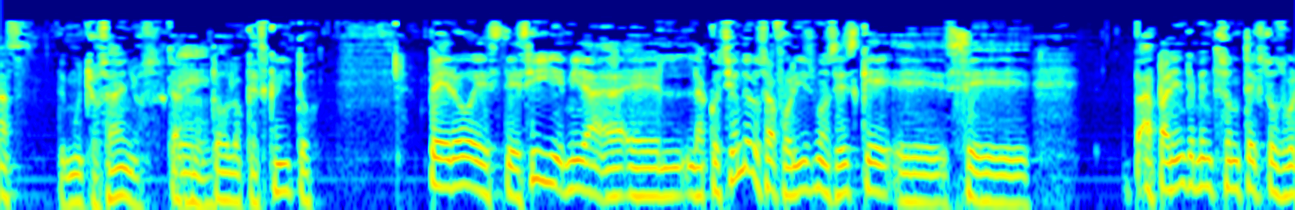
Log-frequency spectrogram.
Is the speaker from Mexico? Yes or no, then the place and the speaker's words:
yes; Xalapa, Veracruz, Mexico; Y yo soy de aquí, de Jalapa, soy de los nativos.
